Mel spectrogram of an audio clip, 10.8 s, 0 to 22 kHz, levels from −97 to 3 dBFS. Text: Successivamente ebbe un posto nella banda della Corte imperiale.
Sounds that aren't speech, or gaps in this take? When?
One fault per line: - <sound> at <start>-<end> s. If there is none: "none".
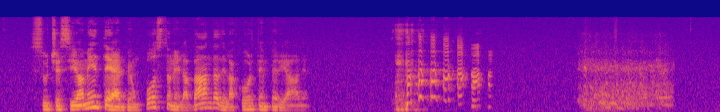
- laugh at 5.9-7.4 s
- laugh at 8.6-10.2 s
